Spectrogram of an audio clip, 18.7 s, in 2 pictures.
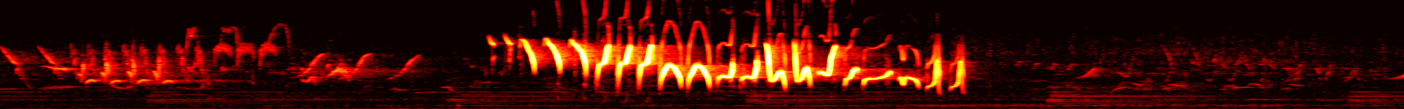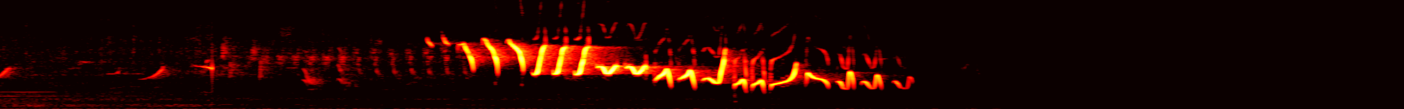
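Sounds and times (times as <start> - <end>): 
Willow warbler singing: 0.0 - 6.4, 10.3 - 15.4.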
